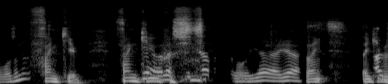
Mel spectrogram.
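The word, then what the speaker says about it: Alessio Cavatore: Yeah, Alessio Cavator, yeah.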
